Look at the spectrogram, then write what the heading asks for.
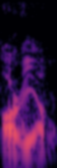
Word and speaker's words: Ariel: I believe I pronounced that wrong. It's Ariel.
